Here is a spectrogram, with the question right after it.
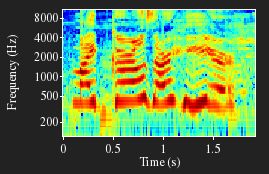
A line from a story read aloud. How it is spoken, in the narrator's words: Abuela shouted from the balcony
